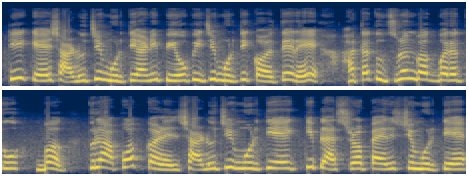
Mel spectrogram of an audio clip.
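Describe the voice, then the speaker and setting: A woman's voice: high voice, moderate pace, hardly any pauses, lightly acted. A woman voicing a strict, proud male college professor who scolds and lectures. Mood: stern.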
